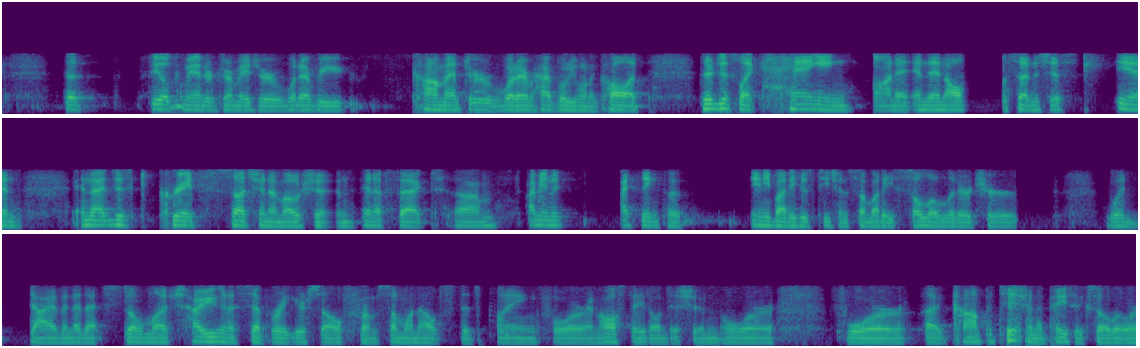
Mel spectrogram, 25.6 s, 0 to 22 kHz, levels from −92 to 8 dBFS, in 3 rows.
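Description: Throughout the speech, Speex codec damage is plainly audible. The coarse sound fits a Speex mode around 11 kbps. At that rate the CELP encoder has too few bits to model the excitation, so the voice sounds hoarse and noisy. Any content above 4 kHz is only a shaped hiss rather than real detail.

VoIP packet loss concealed by the speech codec then breaks in at 3.51–3.65 s, 6.49–6.66 s (right after "they're just like hanging"), 8.61–8.67 s, 16.07–16.14 s, 17.85–17.97 s, 20.69–20.88 s (between "from someone else that's" and "for an all state"), 23.01–23.12 s (between "all state audition or" and "for a") and 24.55–24.78 s. The missing audio runs from 20 ms to 120 ms per event. In the last event it is scattered over 160 ms, with the longest run 80 ms. During each dropout the decoder repeats its last pitch and filter at falling gain, which produces a fading buzzy tone or coloured noise. The voice then stays weak or distorted briefly after the signal returns.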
